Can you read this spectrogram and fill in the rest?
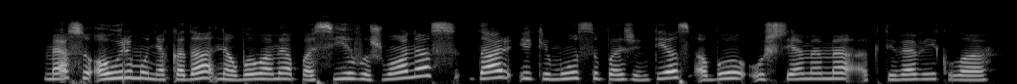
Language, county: Lithuanian, Vilnius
